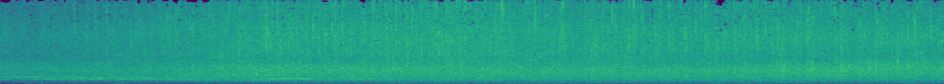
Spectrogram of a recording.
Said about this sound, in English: A round of applause from the audience as he makes a joke that he was a Jeremy Corbyn era member of the party.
